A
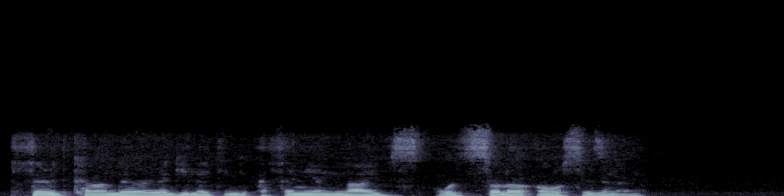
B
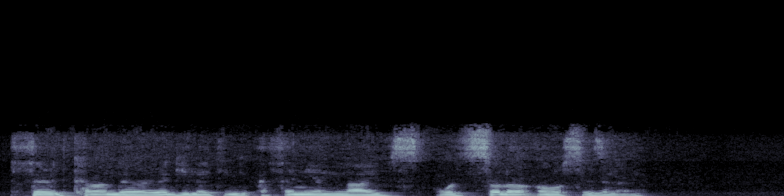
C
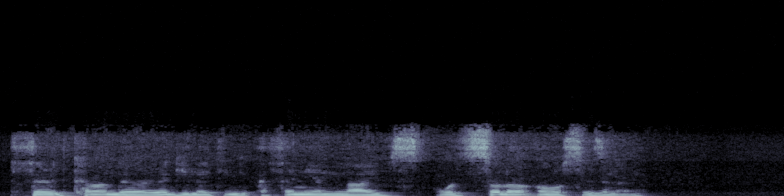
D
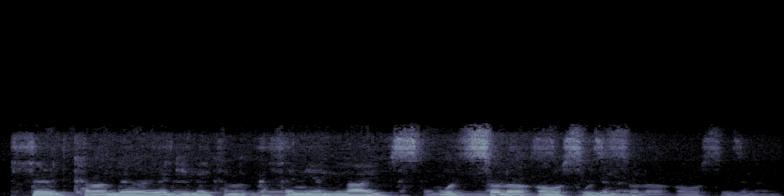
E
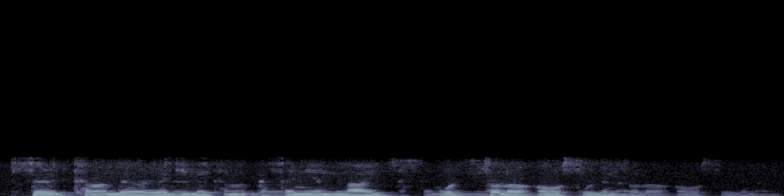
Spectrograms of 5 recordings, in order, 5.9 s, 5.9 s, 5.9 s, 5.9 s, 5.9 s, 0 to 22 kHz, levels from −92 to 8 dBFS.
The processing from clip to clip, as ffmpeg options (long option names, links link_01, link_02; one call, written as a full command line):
ffmpeg -i in.wav -af "highshelf=frequency=2700:gain=10,bandreject=frequency=60:width_type=h:width=6,bandreject=frequency=120:width_type=h:width=6,bandreject=frequency=180:width_type=h:width=6,bandreject=frequency=240:width_type=h:width=6,bandreject=frequency=300:width_type=h:width=6,bandreject=frequency=360:width_type=h:width=6,bandreject=frequency=420:width_type=h:width=6,volume=3.5dB" out.wav
ffmpeg -i in.wav -af "highshelf=frequency=2500:gain=7.5,volume=-2.5dB" out.wav
ffmpeg -i in.wav -af "aecho=1:1:1041:0.158,volume=-7.5dB" out.wav
ffmpeg -i in.wav -af "aemphasis=mode=production:type=75fm" -ar 8000 -c:a pcm_alaw out.wav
